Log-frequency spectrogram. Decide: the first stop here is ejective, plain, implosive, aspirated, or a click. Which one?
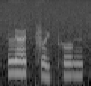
plain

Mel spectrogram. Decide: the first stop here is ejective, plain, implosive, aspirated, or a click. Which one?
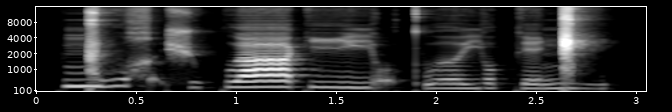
click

